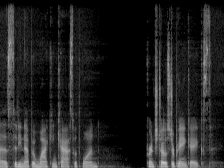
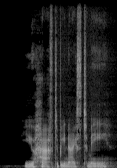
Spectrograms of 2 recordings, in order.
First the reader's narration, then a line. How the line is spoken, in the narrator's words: Cass says very solemnly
